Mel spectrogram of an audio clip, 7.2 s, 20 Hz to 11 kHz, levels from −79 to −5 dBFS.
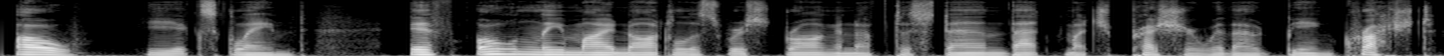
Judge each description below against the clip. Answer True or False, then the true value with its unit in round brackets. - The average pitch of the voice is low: True (110 Hz)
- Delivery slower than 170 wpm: True (150 wpm)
